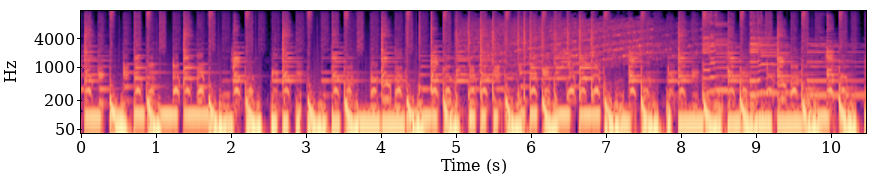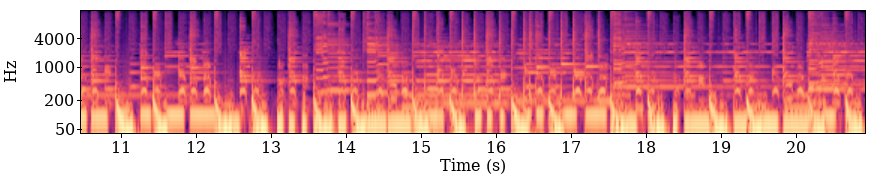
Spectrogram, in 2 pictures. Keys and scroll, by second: 1.4 space, 7.0 ctrl+z, 9.5 space, 12.8 space, 15.1 space, 16.5 ctrl+z, 18.5 space, 20.8 space.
